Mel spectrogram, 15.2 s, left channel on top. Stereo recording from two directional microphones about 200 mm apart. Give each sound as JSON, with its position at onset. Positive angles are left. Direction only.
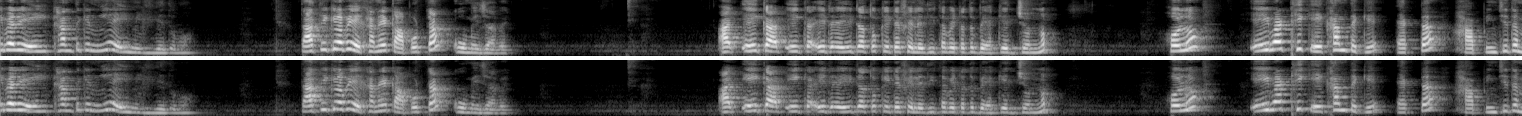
{"t": 0.0, "sound": "a woman's voice", "side_deg": 45}
{"t": 3.0, "sound": "a woman's voice", "side_deg": 40}
{"t": 7.2, "sound": "a woman's voice", "side_deg": 40}
{"t": 11.6, "sound": "a woman's voice", "side_deg": 40}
